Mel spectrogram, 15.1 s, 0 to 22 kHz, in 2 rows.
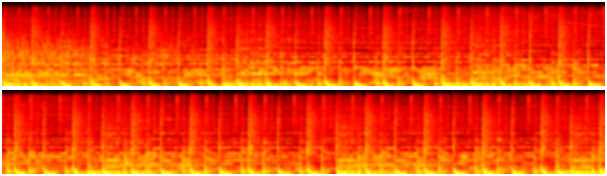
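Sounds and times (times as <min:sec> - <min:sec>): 
music: 0:00.0 - 0:15.0.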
